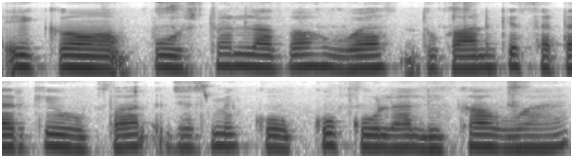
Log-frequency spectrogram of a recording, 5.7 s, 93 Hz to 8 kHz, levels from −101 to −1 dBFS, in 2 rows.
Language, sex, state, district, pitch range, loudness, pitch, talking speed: Hindi, female, Bihar, Sitamarhi, 160-170 Hz, -29 LUFS, 165 Hz, 190 wpm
